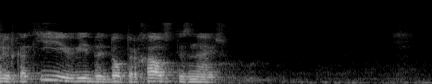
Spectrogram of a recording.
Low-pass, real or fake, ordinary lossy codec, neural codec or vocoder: 7.2 kHz; fake; MP3, 32 kbps; codec, 16 kHz in and 24 kHz out, 1 kbps, XY-Tokenizer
